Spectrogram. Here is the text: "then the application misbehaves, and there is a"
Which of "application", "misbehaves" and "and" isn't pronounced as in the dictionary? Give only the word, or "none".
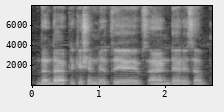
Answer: misbehaves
